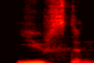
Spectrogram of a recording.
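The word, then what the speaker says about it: Euston: be H yeah H but you guys have a Houston and it's e u s t o n Houston yeah well Houston Station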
